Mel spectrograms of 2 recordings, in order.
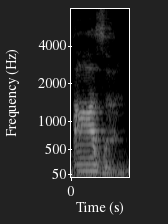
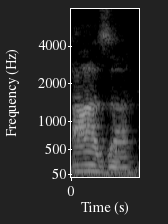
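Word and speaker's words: עזה: we call um Gaza Israel calls Aza okay because that silent letter at the beginning of Aza probably used to have more of a guttural sound so so our Gaza is probably closer to the ancient name of the city whereas Aza is more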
